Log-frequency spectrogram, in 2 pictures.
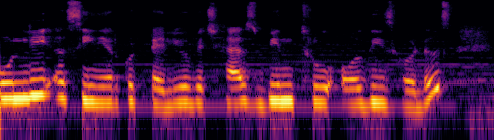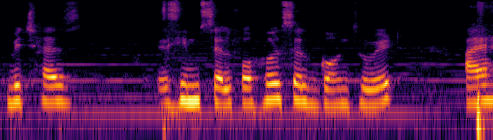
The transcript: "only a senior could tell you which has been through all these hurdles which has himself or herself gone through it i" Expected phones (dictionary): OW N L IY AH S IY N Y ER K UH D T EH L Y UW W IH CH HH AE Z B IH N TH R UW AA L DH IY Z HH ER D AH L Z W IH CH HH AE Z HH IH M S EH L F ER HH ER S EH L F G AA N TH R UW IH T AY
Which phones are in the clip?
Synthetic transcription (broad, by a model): OW N L IY AH S IY N Y ER K UH D T EH L Y UW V IH CH HH AE Z B IH N T R UW AA L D IY Z HH ER D AH L Z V IH CH HH AE Z HH IH M S EH L F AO HH ER S EH L F G AA N T R UW IH T AY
